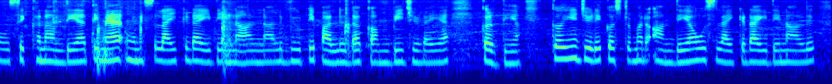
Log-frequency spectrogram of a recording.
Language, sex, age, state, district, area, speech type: Punjabi, female, 18-30, Punjab, Hoshiarpur, rural, spontaneous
